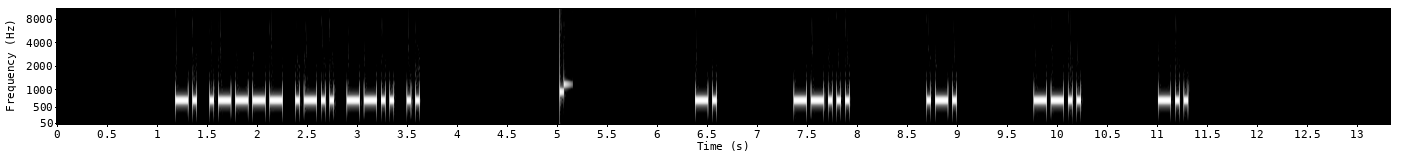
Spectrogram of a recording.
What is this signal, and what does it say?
Morse code, heard as a keyed tone, about 28 wpm, spaced as for 14 wpm, 700 Hz. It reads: N1LZI N7RZD
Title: USA Call Signs - 5 Characters - 6x Character Spacing - 28wpm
